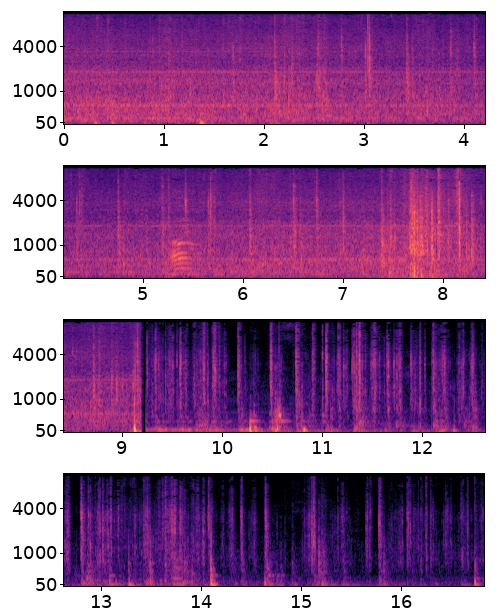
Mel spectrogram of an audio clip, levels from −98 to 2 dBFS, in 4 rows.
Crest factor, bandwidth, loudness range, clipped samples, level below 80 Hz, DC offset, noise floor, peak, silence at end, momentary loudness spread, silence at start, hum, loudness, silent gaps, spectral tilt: 32 dB; 11.5 kHz; 15 LU; under 0.1%; -44 dBFS; under 0.1%; -59 dBFS; -4 dBFS; 0 s; 18 LU; 0 s; none; -33 LUFS; none; -3.5 dB/octave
